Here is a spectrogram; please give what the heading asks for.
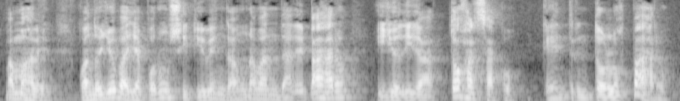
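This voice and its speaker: Male storyteller, animated pitch, acts out dialogue. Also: fairly quick, highs cut off. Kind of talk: oral folk tale telling.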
